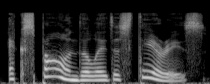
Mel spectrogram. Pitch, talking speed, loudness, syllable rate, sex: 235 Hz, 115 wpm, -17 LUFS, 3.6 syllables/s, female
